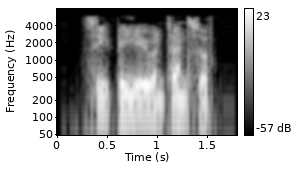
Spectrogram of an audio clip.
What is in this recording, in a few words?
"CPU intensive", English; adjectives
